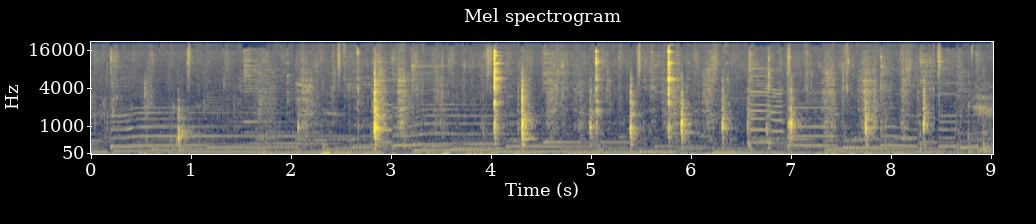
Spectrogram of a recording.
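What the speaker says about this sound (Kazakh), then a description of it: "Осыны қасықпен немесе шаншықпен осылай суын шығарып езіп аламыз." A spoon mashes mint leaves and lemon in a bowl while making a homemade mojito, giving soft repeated pressing and tapping sounds against the dish, quiet and close, over faint background music.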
